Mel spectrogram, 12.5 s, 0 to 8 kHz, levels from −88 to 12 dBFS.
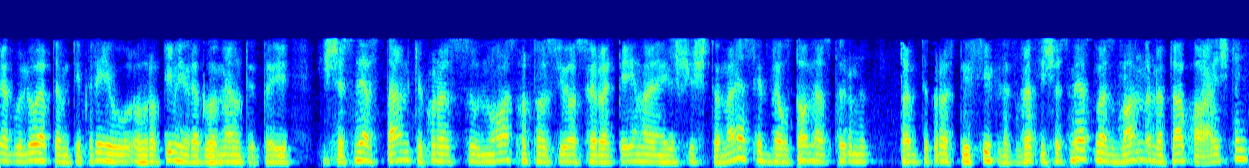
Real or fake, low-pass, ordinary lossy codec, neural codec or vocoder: fake; 7.2 kHz; AAC, 16 kbps; codec, 24 kHz, 1.5 kbps, HILCodec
